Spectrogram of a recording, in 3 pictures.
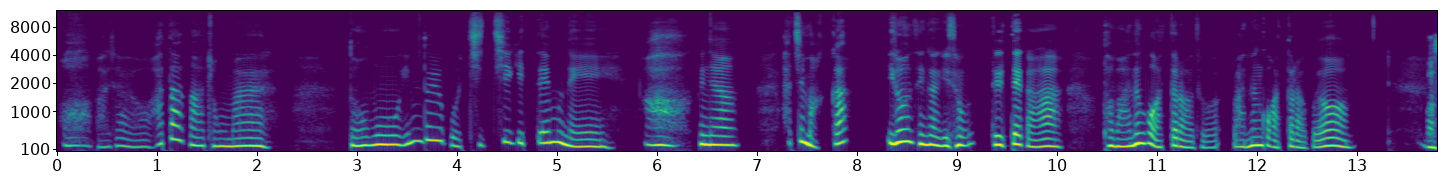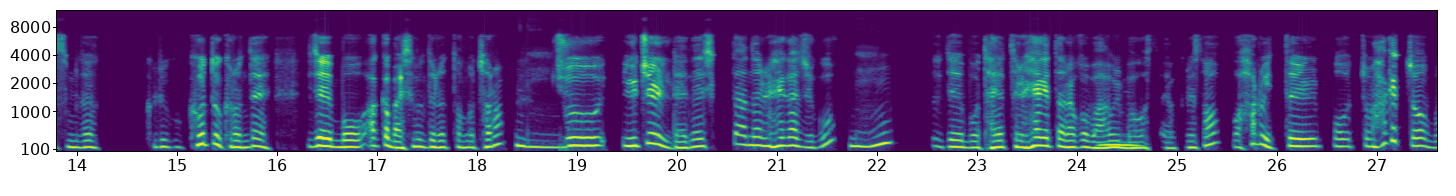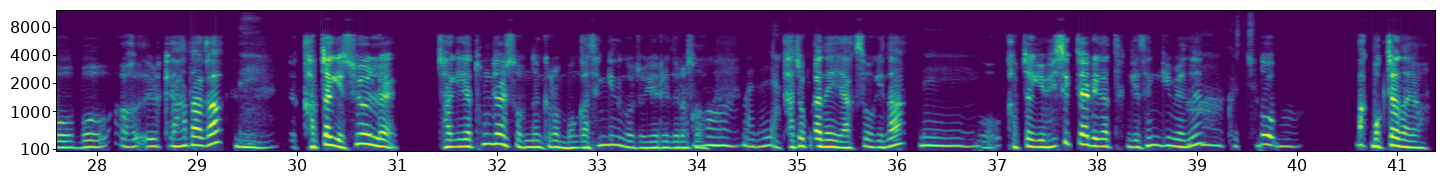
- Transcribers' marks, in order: sigh; other background noise
- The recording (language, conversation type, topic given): Korean, podcast, 요즘 꾸준함을 유지하는 데 도움이 되는 팁이 있을까요?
